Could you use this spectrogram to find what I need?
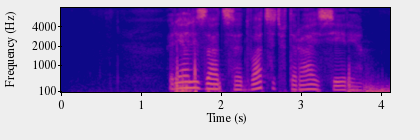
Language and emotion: Russian, neutral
